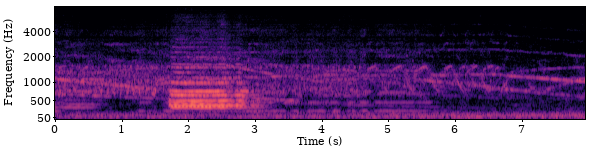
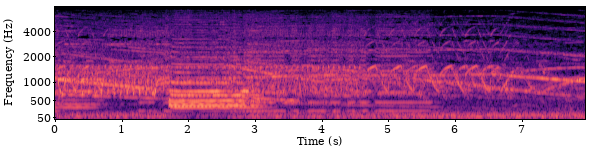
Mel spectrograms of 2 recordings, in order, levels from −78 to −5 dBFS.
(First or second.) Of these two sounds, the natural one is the second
